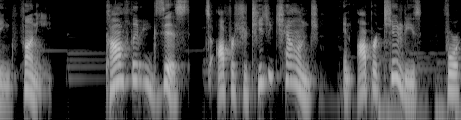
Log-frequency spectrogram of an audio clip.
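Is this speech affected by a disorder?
No.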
